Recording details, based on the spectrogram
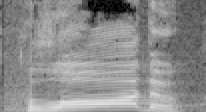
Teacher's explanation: जबान की करवट ऊपर की दाढ़ों से मिलकर अदा होता है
